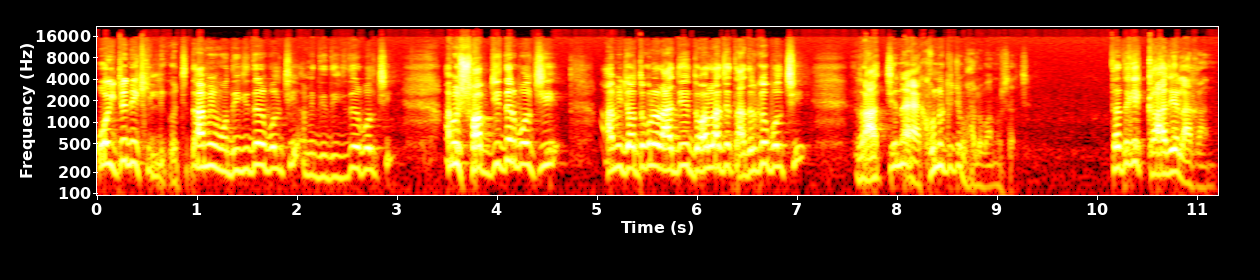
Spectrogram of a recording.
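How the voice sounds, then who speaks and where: A man giving an animated, emphatic political interview, often repeating his phrases. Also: high voice, fast, creaky. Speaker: interview guest.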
